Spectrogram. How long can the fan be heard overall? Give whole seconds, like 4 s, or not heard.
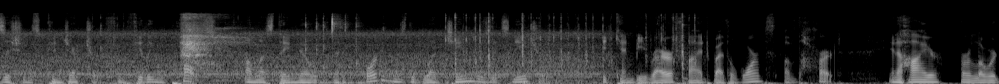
6 s.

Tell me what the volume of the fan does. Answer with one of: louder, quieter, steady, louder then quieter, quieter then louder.
steady.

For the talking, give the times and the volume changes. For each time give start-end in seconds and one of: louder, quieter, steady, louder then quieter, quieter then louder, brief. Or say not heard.
0.0-9.9 steady.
